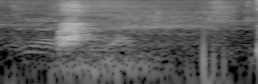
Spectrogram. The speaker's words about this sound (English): I love my dog, but he's being a little... He barks at everything, and there's not even anything out there. He just barks at shit.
